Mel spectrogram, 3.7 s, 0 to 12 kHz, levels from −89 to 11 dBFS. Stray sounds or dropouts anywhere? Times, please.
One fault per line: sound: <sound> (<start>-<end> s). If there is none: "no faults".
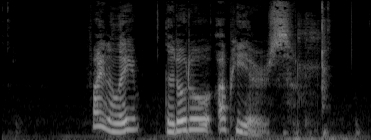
no faults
